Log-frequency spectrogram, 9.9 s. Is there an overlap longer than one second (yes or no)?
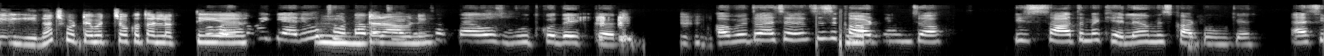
yes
